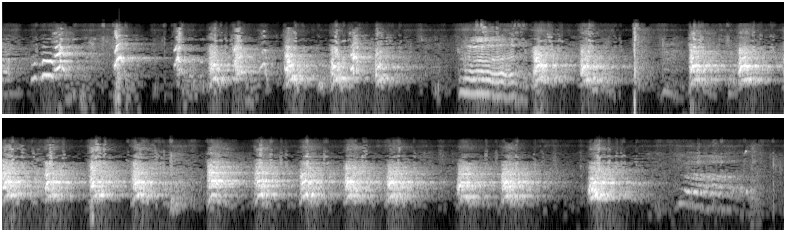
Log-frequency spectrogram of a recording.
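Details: Teal, a nine-month-old Boerboel bitch, in sleeve-based protection training meant to build intensity and focus on the man. Gruff barks arrive in a long, rapid, uneven series, with sharp cracks and some talking mixed in.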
